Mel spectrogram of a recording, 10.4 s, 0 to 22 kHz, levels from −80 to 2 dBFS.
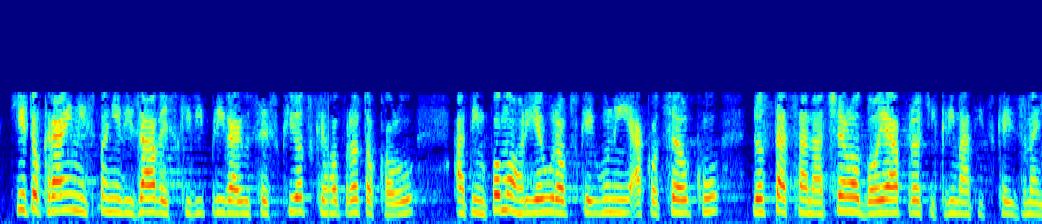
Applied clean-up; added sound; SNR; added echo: none; none; none; none.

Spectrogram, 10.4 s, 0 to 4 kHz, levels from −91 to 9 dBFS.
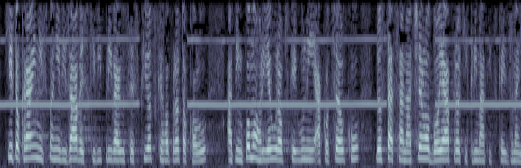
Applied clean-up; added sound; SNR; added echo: none; Wind instrument, woodwind instrument; 15 dB; none.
